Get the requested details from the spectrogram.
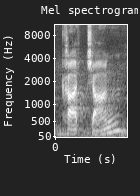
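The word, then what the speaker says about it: kacang: we have other proteins kachang remember the C is pronounced like a CH kachang is bean tahu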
